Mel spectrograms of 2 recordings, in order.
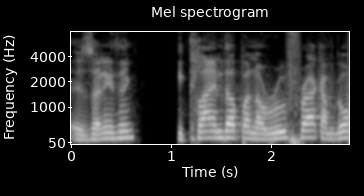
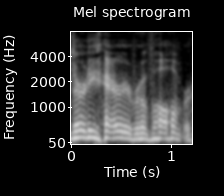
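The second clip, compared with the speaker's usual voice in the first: ordinary delivery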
